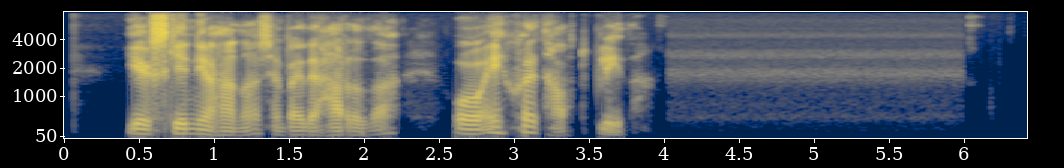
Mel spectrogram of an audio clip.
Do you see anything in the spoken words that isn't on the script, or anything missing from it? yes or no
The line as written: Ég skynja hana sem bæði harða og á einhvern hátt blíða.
no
